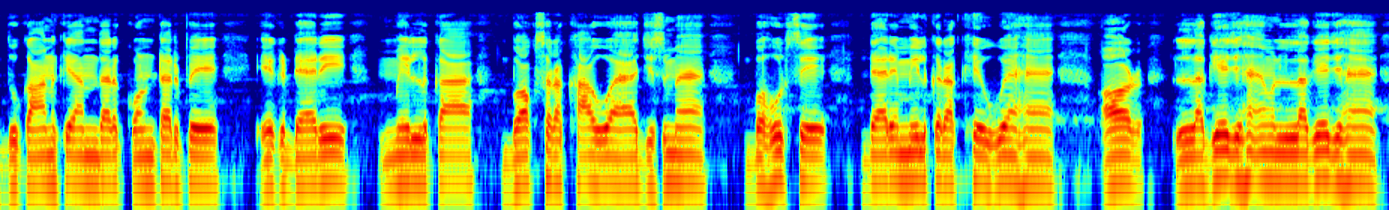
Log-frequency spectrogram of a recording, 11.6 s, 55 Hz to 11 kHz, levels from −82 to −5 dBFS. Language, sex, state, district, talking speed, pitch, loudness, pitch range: Hindi, male, Jharkhand, Deoghar, 135 wpm, 110 Hz, -17 LUFS, 105-115 Hz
